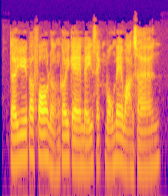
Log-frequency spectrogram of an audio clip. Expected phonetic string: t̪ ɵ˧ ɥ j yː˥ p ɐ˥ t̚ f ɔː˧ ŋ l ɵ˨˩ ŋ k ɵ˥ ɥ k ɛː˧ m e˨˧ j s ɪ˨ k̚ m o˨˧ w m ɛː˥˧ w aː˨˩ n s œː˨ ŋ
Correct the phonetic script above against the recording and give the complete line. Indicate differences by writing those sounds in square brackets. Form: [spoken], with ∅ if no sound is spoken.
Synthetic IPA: t̪ ɵ˧ ɥ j yː˥ p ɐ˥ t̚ f [ɔː˥] ŋ l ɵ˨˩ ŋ k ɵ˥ ɥ k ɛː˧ m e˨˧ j s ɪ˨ k̚ m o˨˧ w m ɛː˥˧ w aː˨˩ n s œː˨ ŋ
